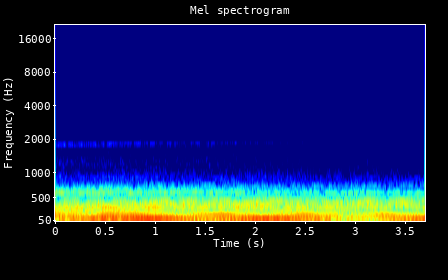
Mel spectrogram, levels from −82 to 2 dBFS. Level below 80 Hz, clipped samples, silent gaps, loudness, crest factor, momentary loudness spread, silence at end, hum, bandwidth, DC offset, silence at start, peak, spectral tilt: -24 dBFS; under 0.1%; none; -21 LUFS; 10 dB; 8 LU; 0 s; none; 0.8 kHz; under 0.1%; 0 s; -8 dBFS; -18.5 dB/octave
